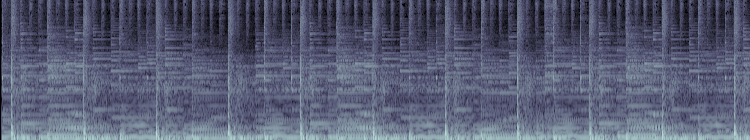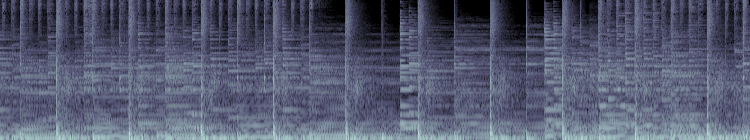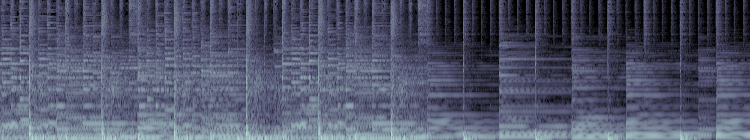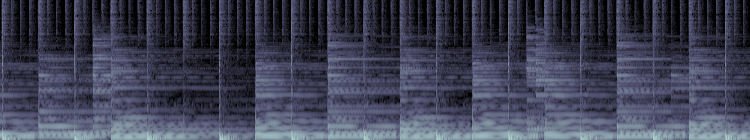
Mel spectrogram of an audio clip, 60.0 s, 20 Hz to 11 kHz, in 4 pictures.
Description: Minus Main Guitar Pop (1990s) 5:06 Buy £1.50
